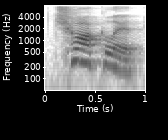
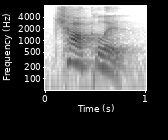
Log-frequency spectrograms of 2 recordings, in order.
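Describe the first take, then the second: Both takes have the same delivery.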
